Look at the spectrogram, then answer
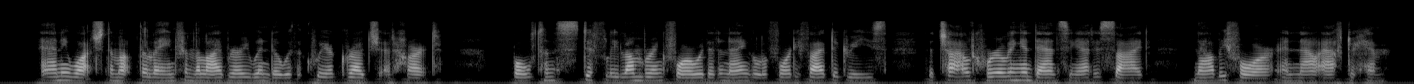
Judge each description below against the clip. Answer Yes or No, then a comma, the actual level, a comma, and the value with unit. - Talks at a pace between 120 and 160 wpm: No, average, 180 wpm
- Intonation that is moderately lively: No, narrow, 1.7 semitones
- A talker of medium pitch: Yes, medium, 165 Hz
